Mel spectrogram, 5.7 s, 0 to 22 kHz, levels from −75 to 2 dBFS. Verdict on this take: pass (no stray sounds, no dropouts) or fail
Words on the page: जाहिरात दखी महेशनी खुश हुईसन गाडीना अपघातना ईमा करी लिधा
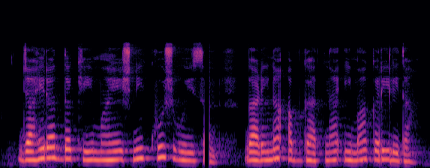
fail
